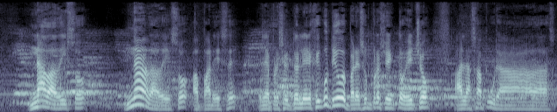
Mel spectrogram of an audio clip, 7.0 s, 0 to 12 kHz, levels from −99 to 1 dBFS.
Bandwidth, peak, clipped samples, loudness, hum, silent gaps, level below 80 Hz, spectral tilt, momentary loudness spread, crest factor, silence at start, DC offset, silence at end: 11.5 kHz; -4 dBFS; under 0.1%; -22 LUFS; none; none; -64 dBFS; -6.5 dB/octave; 10 LU; 18 dB; 0 s; under 0.1%; 0 s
